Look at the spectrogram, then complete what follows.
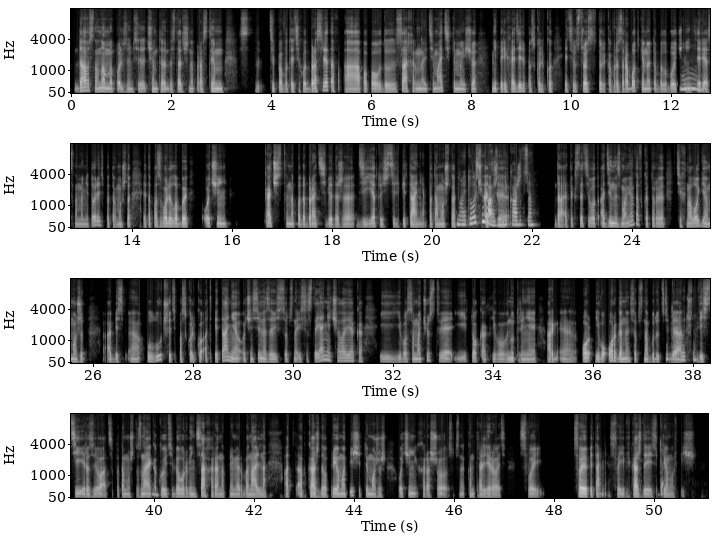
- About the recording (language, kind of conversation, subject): Russian, podcast, Как технологии изменят процесс старения и уход за пожилыми людьми?
- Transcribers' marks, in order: tapping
